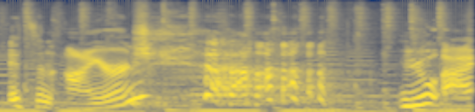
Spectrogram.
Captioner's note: laughs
